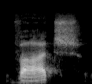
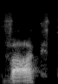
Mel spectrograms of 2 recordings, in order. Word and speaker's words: vach: The word for ritual speech from the Rig Veda forward is vach, sometimes pronounced vak, depending on the context.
